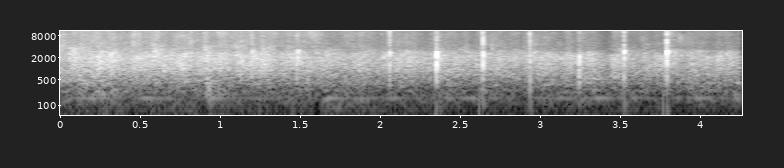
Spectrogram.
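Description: An audience at a conference applauds steadily, a dense wash of many hands clapping at a moderate, even level, with a few sharper individual claps popping out above the crowd toward the end.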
